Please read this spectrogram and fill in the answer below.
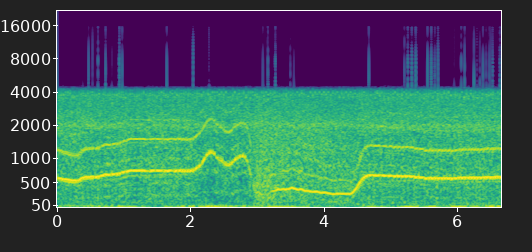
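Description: FPV quadcopter's brushless motors and propellers whining in flight, the pitch following the throttle. The whine holds steady, wavers, then drops low about three seconds in and jumps back up about a second and a half later, over a steady rushing hiss.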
